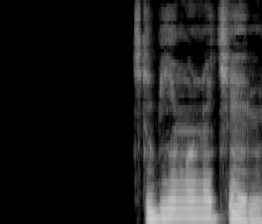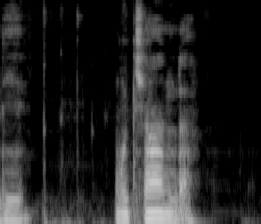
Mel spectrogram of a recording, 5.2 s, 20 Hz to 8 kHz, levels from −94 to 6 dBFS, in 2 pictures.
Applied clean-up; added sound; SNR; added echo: neural mask model DeepFilterNet 3.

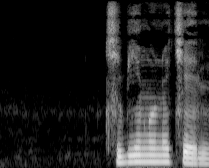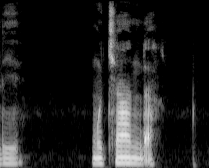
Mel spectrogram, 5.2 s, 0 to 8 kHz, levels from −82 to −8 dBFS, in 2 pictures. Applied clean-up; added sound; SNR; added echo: none; none; none; none.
